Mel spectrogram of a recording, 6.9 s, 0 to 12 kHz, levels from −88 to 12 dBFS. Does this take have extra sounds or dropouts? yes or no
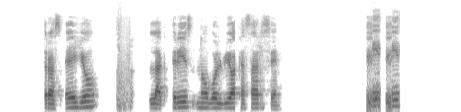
yes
